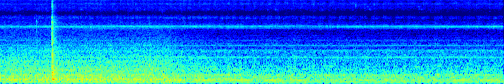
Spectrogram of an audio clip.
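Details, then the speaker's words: Arctic King window air conditioner after garage flood, tested: low steady compressor hum with constant tone and soft airflow hiss, one brief click at start; compressor sounds healthy with a bit of noise. "Compressor sounds really healthy. Has a bit of noise to it."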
